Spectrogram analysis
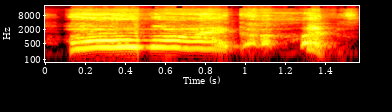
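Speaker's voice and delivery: top-of-the-lungs yell, very high and loud. Retelling celebrating a goal in a quiet office: retelling a shout at full volume. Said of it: "I literally shouted at the top of my lungs".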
